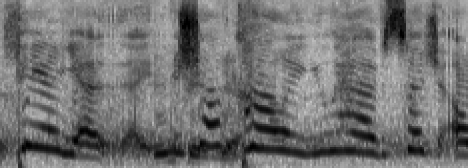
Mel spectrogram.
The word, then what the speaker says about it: Impiglia: Impiglia. Yes, that's the correct pronunciation. Impiglia.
